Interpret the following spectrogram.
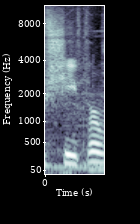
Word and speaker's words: Siofra: in your exploration of shifa river and maybe you learned how to pronounce shiffer river for yourself if there's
